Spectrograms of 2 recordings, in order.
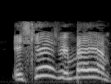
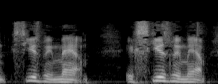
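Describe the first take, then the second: First: Very high, loud squeaky imitation of Elise. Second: Said in the usual way. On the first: Man mimics wife Elise calling to stranger, high squeaky. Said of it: "you know her squeaky voice". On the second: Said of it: "tapping her on the shoulder going".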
